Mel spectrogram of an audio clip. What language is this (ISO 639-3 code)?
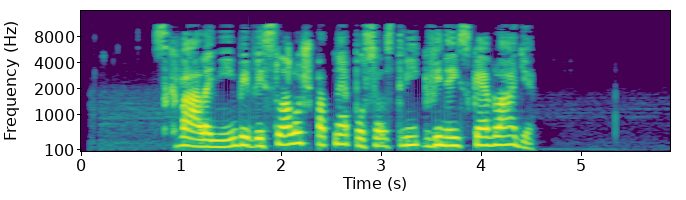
ces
